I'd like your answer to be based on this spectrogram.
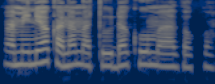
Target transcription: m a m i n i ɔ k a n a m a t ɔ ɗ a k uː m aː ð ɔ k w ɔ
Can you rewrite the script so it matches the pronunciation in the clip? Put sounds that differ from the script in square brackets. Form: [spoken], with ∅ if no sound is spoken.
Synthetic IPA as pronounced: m a m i n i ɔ k a n a m a t [u] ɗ a k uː m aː ð ɔ k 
